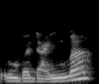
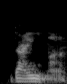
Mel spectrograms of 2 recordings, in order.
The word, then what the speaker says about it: Umba Daima: But it's Swahili for create forever, which is and the pronunciation is actually Umba Daima. Dimina? Daima. So like Daima. die, Okay. like dying, and then so die, and then ima, Daima.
